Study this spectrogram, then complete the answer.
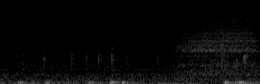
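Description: Keys tapped on a computer keyboard in a short, uneven run of distinct clicks, with a steady hiss coming up toward the end; no voices.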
